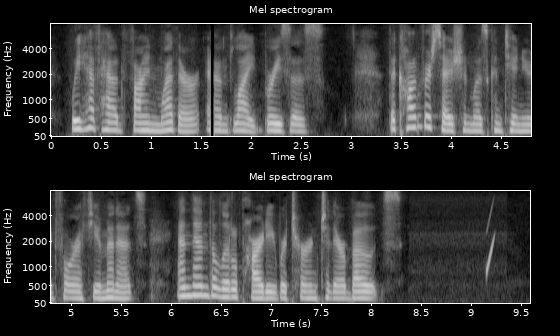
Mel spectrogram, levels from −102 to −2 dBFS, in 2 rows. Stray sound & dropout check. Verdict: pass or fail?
fail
